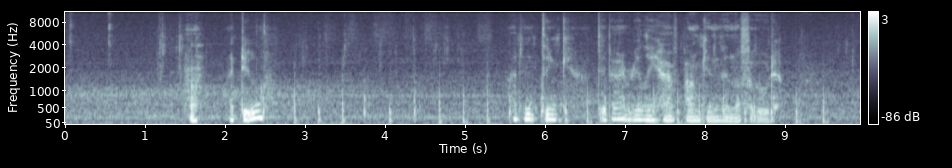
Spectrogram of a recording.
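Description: Footsteps tap steadily.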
